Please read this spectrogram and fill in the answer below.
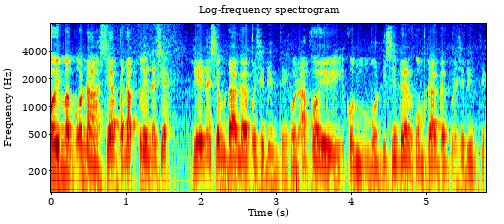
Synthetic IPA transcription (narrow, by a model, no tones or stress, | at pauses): ojmaɡonasiapadaplinaʔsia | deʔnaʔsiamudaɡapɾes̬idɛnt̪ekunakojkunmudis̬idɛrkumudaɡaŋ̚pɾes̬idɛnt̪ḛ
